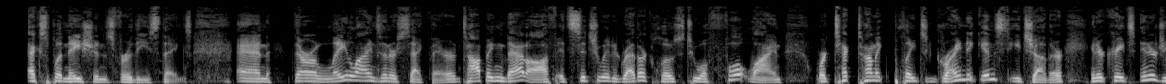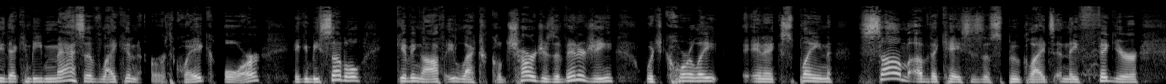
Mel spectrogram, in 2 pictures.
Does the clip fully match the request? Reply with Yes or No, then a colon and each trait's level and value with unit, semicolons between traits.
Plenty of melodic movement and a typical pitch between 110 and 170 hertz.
No: average, 4.7 semitones; low, 135 Hz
